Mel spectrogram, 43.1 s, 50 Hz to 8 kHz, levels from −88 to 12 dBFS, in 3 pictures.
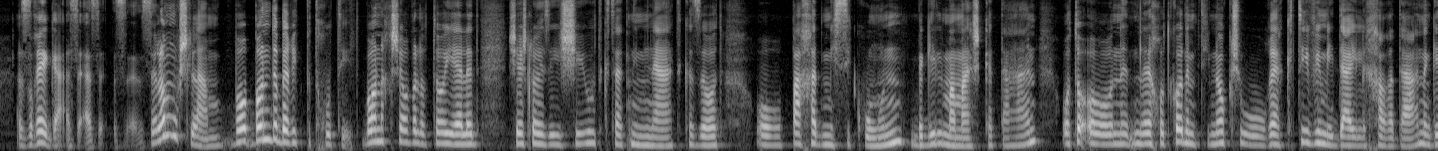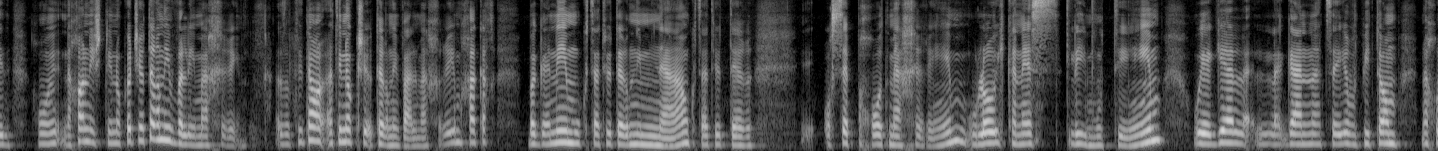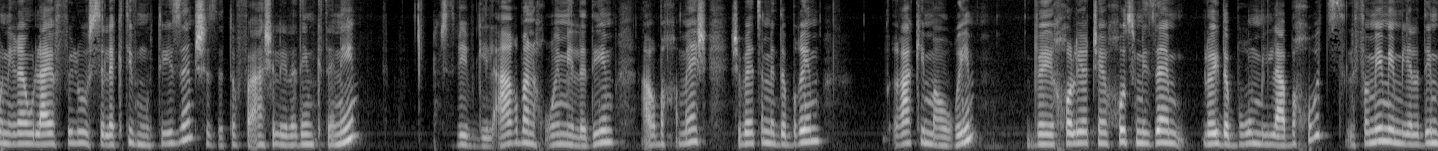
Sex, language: female, Hebrew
